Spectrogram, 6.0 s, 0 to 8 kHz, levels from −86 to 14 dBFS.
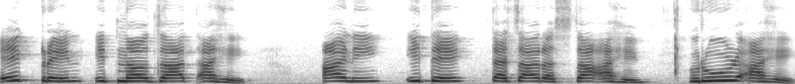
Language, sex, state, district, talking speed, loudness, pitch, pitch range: Marathi, female, Maharashtra, Solapur, 120 wpm, -12 LUFS, 310 Hz, 295-325 Hz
